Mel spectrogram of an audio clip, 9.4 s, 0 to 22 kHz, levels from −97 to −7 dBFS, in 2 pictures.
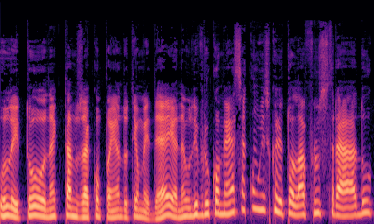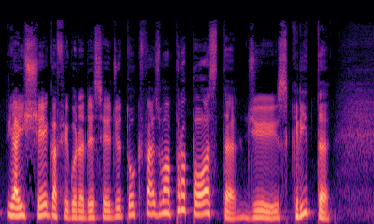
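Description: No dropouts, clipping, glitches or other transport faults are audible anywhere in the speech.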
